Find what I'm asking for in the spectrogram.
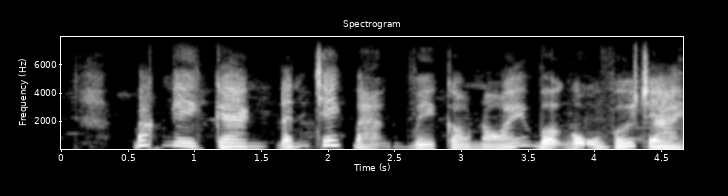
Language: Vietnamese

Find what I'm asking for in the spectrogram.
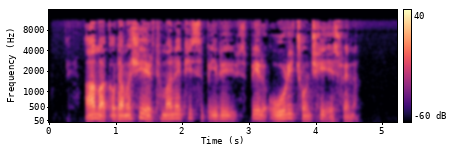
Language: Georgian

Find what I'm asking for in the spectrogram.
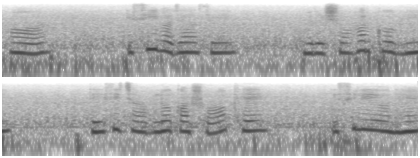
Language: Urdu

